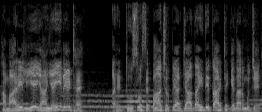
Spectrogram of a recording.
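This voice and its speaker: A weary village husband, acted by a man in a radio play, grumbling and resigned in rustic north Indian speech. His delivery swings in pitch, with music underneath. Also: animated, normal speed, lightly acted. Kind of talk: Hindi radio drama acting.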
